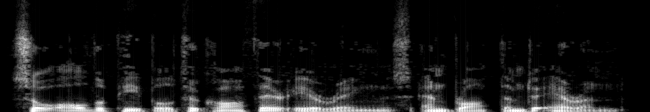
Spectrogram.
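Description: A man narrates scripted scripture. His voice is low and gravelly, with animated rises and falls. It is recorded very dry and close. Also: a little fast, dry recording, muffled recording.

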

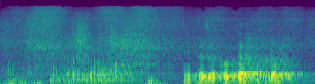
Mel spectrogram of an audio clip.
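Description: A man's voice: mid-range voice, animated, fast, vocal fry, dark tone. A man in his thirties, a chiropractor, giving a patient short, reassuring instructions during treatment. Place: small treatment room, indoors. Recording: very roomy, distant mic, faint noise.

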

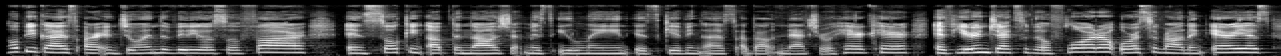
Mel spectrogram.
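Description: A woman's voice: medium pitch, steady tone, fairly quick, hardly any pauses. Upbeat young woman vlogger. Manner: upbeat, promotional. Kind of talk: vlog voice-over.

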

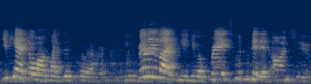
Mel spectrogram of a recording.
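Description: Lady doing a spoiled flirty socialite, teasing, high voice, echoey far off stage. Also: expressive, fast, natural voice. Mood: teasing, insistent. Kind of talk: radio theatre acting. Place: theatre stage before an audience. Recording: distant echoey stage, dull, faint noise.

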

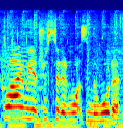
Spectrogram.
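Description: A woman's voice: high-pitched, fast, a bit bright, faint music behind. A woman in her thirties with a New Zealand accent, presenting a nature TV segment in an upbeat, chatty way from outdoors beside a stream. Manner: upbeat, chatty, plain-spoken.

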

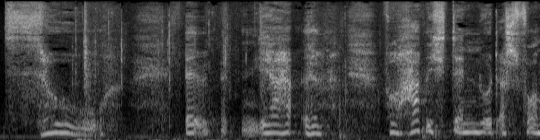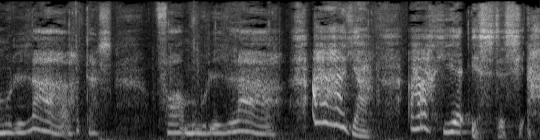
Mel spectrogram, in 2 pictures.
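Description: Creepy sweet old landlady, audio drama, halting and doting, really swoopy pitch, some noise behind. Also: expressive, vocal fry, a bit bright, heavily acted. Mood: fussing, delighted. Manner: theatrical, halting, doting, with nervous chuckles. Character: eccentric old landlady, sweetly eerie and gushing. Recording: reverberant room, background noise.

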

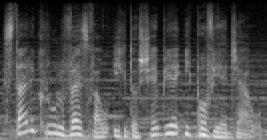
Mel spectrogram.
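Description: A man narrating a scripted fairy tale as an expressive, literary storyteller. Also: on the high side, moderate pace. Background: faint music.

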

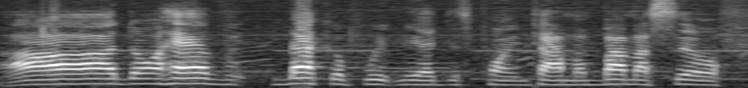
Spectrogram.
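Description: Higher-voiced man calling out police role-play. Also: steady tone, moderate pace, lo-fi sound, soft background music. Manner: clipped procedural radio jargon mixed with muttered asides. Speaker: gamer playing a sheriff's deputy in a police patrol role-play. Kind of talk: improvised police radio call-outs and casual gameplay commentary. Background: game vehicle and ambient sounds.

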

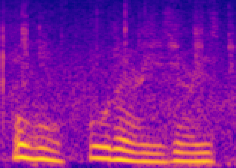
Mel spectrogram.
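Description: A young man talks in a slightly higher register, exclaiming and repeating his words as he fishes. He is heard outdoors on a creek bank. The action-camera audio has clear background noise. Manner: excitable, repeats himself, exclaims loudly. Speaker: fishing companion. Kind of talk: excited casual chat.

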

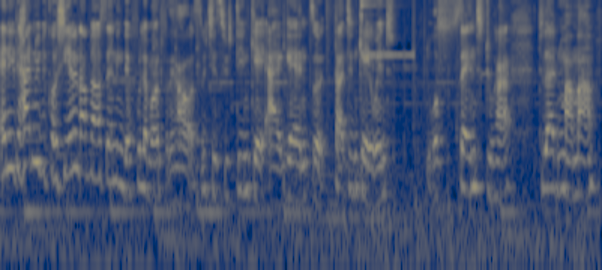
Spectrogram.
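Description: A young adult woman with a Kenyan accent, telling a story in casual vlog style, expressive and emphatic, repeating words for stress. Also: mid-range voice, a little fast, music in the background. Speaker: vlogger, storyteller. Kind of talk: casual storytime chat to camera.

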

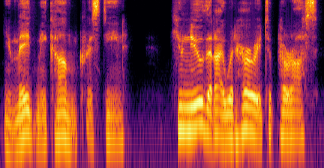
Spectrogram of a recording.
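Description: A woman's voice: extremely low pitch, unhurried, vocal fry, a little mellow, breathy edge, dry recording, voice pushed down, heavily acted. A woman playing an earnest, lovesick young nobleman, wounded and insistent, in an audiobook story. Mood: hurt, angry.

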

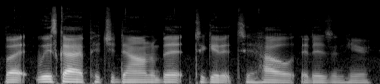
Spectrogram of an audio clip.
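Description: A man giving a casual software tutorial in an offhand, unscripted way, thinking aloud as he works. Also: lowish voice, steady tone, brisk, clear, resonant tone, dry recording. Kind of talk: casual screen-recording tutorial.

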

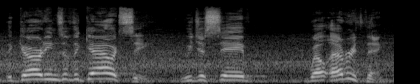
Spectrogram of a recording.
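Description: A man's voice: sits high, animated, moderate pace, noisy background. A man playing a cocky, easygoing space adventurer in a video game, with a jokey, self-congratulatory manner. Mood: proud, elated. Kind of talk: video game character acting.

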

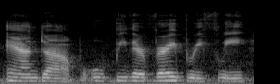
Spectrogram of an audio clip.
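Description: A woman's voice: deep voice, fairly even intonation, unhurried, a bit bright, slight background noise. A woman in her fifties co-hosting a casual vlog, chatty and opinionated, often laughing, seated on a sofa indoors. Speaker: vlog co-host. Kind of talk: casual chat. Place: indoors, living room with orange sofa.

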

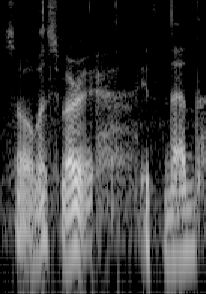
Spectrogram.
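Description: Norwegian guy rambling by the lake, husky dark voice, stops and restarts a lot. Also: on the low side. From Norway. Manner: relaxed, musing, halting with restarts. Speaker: outdoor vlogger. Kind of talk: casual self-filmed commentary. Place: lakeside outdoors, off camera.

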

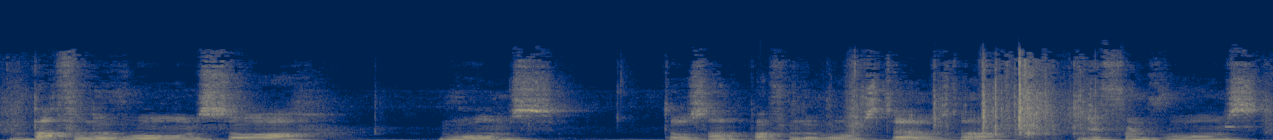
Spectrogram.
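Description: A man's voice: medium pitch, steady tone, slow, warm tone. A young man with a German accent, joking to himself as he cooks in a small home kitchen for his vlog. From German-speaking country. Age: young adult. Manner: joking, self-talk while working. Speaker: cooking vlogger. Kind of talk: casual cooking vlog. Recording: echoey kitchen, faint music.

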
